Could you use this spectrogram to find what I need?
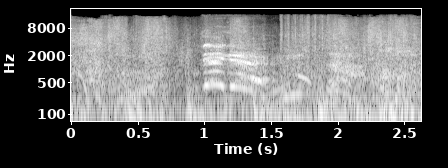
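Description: A man shouts out.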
